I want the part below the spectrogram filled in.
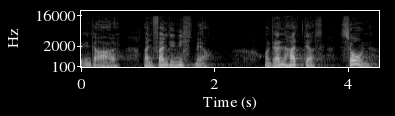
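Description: This Swiss man, speaking with a Swiss German accent, delivers a sermon full of stories. His voice sits on the high side and moves between loud emphasis and hushed asides.

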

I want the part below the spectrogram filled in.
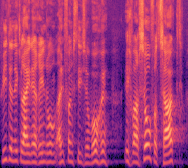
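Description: A Swiss man with a Swiss German accent preaching a sermon, telling stories that swing between loud emphasis and hushed asides. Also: high-pitched, normal speed. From Switzerland.

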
